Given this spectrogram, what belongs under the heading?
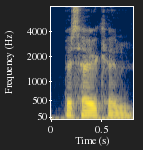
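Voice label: "betoken", British English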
